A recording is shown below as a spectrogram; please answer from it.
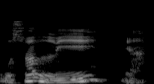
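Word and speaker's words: أُصَلِّيَ: an dan di sini usolli ya. Kalau tanpa ada an maka dibacanya cukup usolli tanpa diberi harakat yanya. Karena ada an maka dia berubah menjadi usolliya ya.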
